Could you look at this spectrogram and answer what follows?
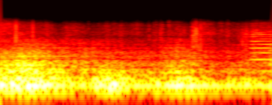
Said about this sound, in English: Beginning to rain.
